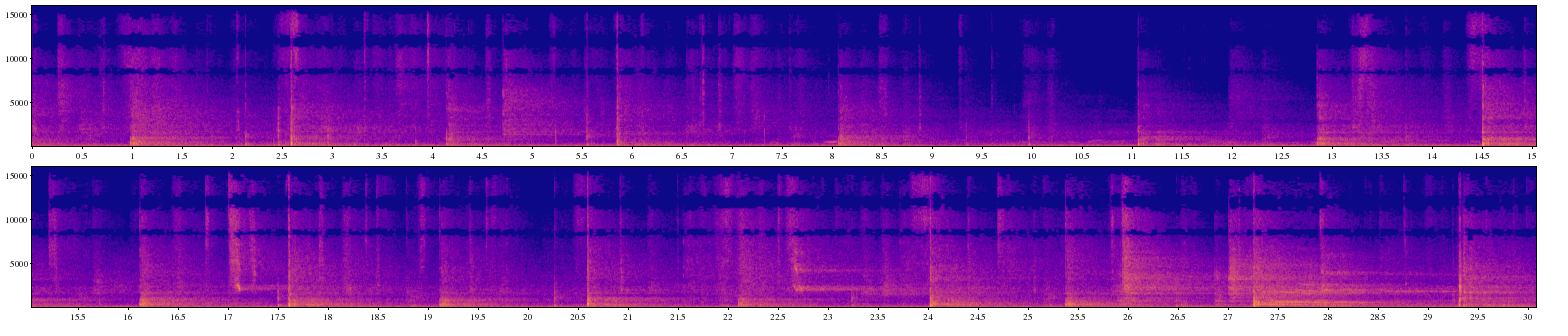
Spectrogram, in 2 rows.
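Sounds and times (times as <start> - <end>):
racquet striking tennis ball: 0.0 - 6.7, 12.8 - 30.0
tennis ball bouncing: 0.0 - 10.3, 11.0 - 30.0
sneakers squeaking on court: 15.2 - 30.0.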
